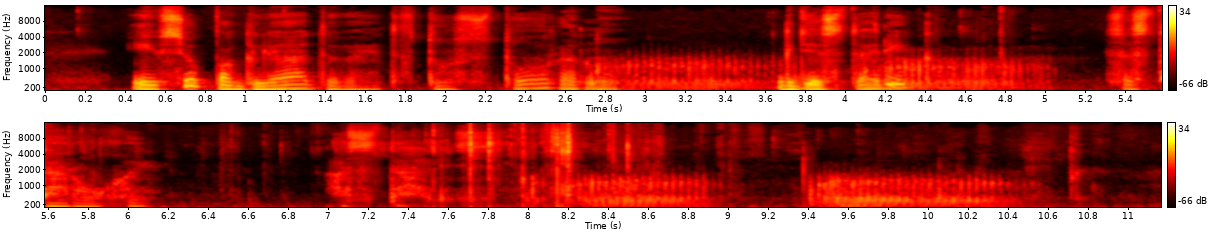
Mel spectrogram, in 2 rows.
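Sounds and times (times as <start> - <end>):
speech: 0.4 - 4.6, 5.3 - 6.2, 7.0 - 7.4
cat purring: 2.0 - 5.4, 7.9 - 10.8.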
